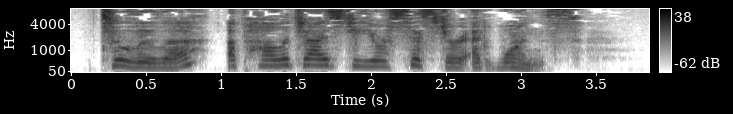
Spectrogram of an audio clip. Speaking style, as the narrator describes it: Daphne said

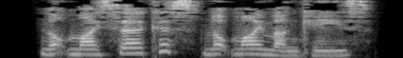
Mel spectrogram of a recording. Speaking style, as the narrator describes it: Richard replied flatly

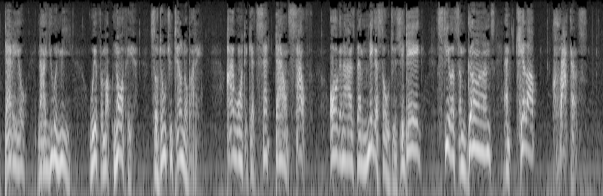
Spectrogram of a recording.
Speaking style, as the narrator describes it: whispered fast in his ear

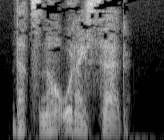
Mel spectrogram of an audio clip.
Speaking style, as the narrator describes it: he said quietly

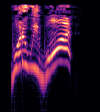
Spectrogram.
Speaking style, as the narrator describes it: A boy shouted

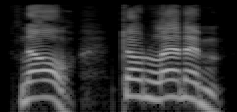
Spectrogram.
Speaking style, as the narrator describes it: Will cried

